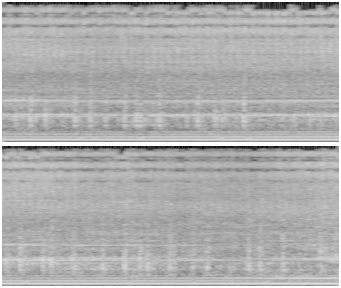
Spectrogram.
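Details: Mitsubishi Evo engine at idle, new balance shaft belt and rod bearings, accessory belt removed: loud, uneven rattling knock about three a second felt at the oil pan bottom, quieter with clutch depressed.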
